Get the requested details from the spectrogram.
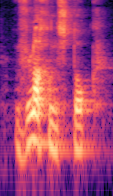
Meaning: flagpole
- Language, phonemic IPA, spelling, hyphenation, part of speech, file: Dutch, /ˈvlɑ.ɣə(n)ˌstɔk/, vlaggenstok, vlag‧gen‧stok, noun, Nl-vlaggenstok.ogg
